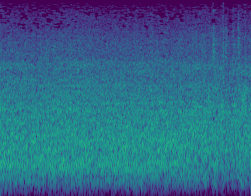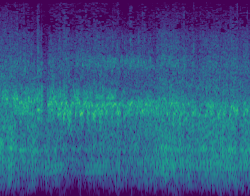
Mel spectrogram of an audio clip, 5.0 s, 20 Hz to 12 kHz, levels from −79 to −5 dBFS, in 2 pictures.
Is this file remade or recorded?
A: recorded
